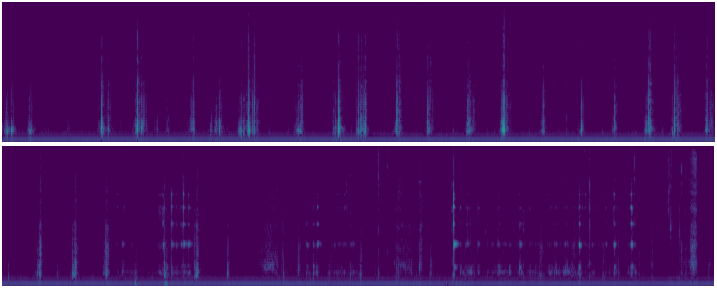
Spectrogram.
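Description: Close-miked eating of soft white chunks soaked in milk: wet chewing and sharp mouth smacks about once or twice a second, thinning out and getting softer in the second half.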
